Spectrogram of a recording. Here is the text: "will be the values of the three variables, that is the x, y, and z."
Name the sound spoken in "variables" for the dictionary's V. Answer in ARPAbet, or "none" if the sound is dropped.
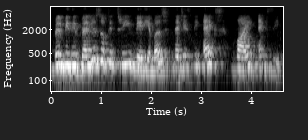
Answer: V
